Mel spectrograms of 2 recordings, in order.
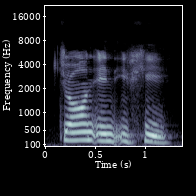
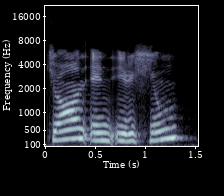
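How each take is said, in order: First: The final particle is shortened and linked. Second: The final particle is clearly pronounced in full.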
